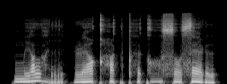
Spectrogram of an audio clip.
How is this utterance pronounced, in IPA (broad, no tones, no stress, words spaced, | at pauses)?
milˠi̤r | ɭɛqʰɘkpʰɘk o̤ sosɛɽɨ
